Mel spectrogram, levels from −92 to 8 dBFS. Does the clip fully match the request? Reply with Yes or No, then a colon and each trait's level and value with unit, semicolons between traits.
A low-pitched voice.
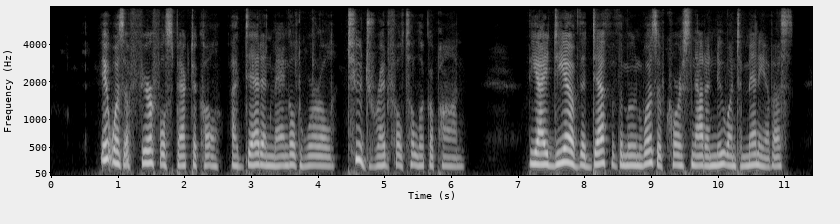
No: medium, 175 Hz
